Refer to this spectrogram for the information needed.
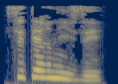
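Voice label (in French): "seterniser", French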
